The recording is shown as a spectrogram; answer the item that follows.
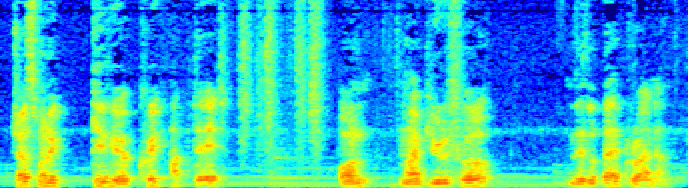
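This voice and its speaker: A man at medium pitch and a fairly slow pace, with long, frequent pauses and music in the background. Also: very even loudness. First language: not English. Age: 20s. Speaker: knifemaker. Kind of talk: workshop tutorial talk to camera.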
